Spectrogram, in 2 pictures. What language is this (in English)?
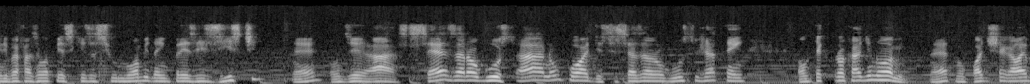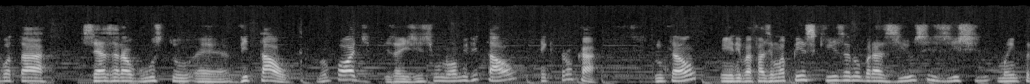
Portuguese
